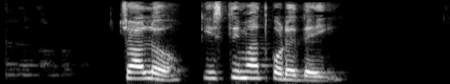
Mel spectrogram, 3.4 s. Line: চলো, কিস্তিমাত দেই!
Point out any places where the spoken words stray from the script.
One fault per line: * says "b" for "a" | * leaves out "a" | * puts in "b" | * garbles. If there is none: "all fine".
* puts in "করে"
